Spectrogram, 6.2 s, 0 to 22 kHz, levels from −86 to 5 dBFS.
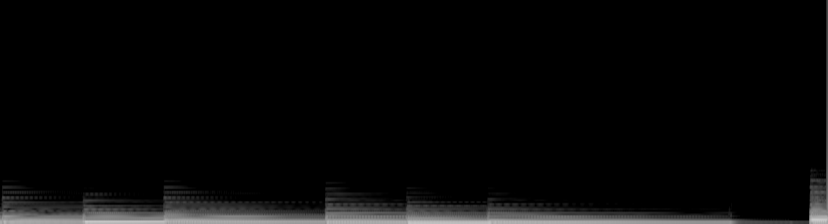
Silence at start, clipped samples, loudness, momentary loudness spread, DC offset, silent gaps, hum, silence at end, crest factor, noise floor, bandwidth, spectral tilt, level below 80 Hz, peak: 0 s; under 0.1%; -25 LUFS; 14 LU; 0.2%; none; none; 0 s; 16 dB; -62 dBFS; 3.3 kHz; -10 dB/octave; -60 dBFS; -8 dBFS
